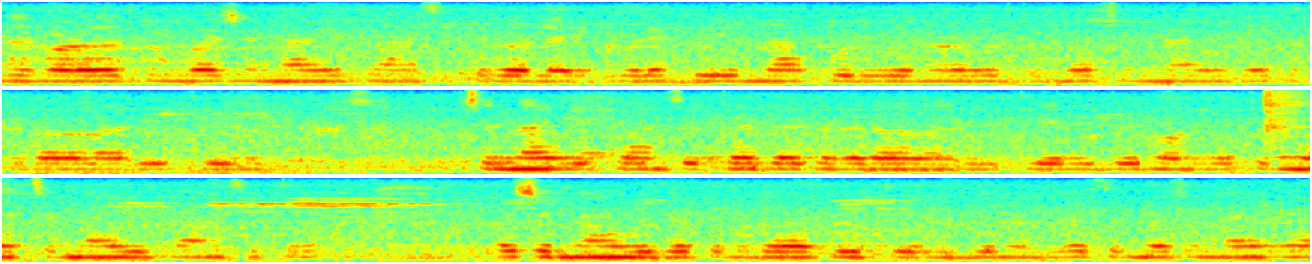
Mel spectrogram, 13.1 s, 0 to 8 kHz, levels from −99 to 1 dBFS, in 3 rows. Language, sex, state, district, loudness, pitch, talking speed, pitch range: Kannada, female, Karnataka, Belgaum, -17 LUFS, 195 Hz, 65 wpm, 195-200 Hz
